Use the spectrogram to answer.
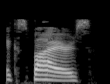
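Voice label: "expires", English, British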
